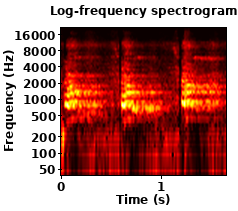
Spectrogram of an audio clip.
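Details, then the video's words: Three bursts of husky vocalising, spaced roughly every 0.6 seconds. Each is a bright, harmonic yelp-like call that starts loud and fades, with the breed stated as Siberian Husky. "MAVIZ BUNGANGERANG HUSKY"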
